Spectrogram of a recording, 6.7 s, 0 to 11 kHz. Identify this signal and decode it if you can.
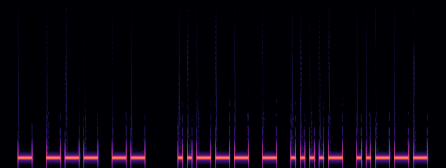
Morse code, heard as a keyed tone, about 17 wpm, 700 Hz. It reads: TOM 2T42
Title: CWT Exchange 17wpm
